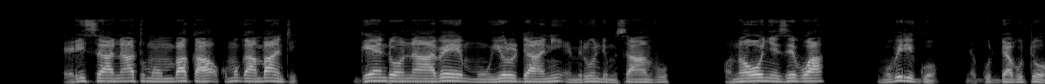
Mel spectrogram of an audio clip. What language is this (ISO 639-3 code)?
lug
